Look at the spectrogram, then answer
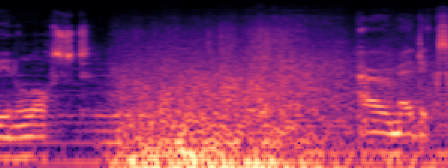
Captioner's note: waves crash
